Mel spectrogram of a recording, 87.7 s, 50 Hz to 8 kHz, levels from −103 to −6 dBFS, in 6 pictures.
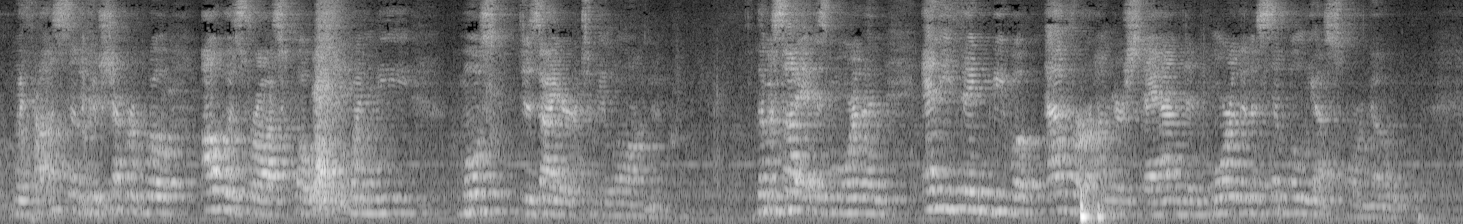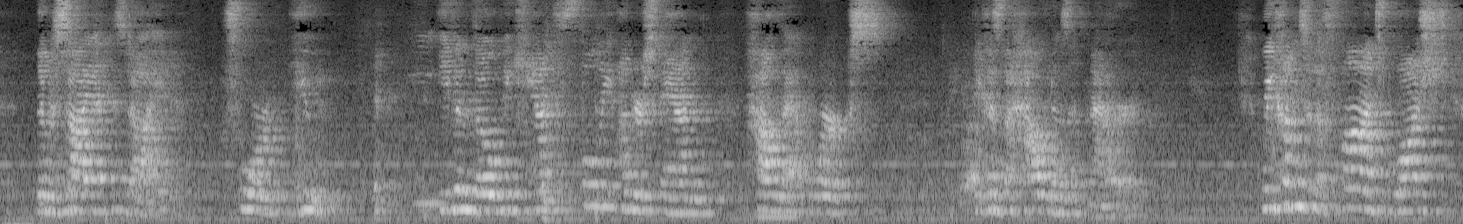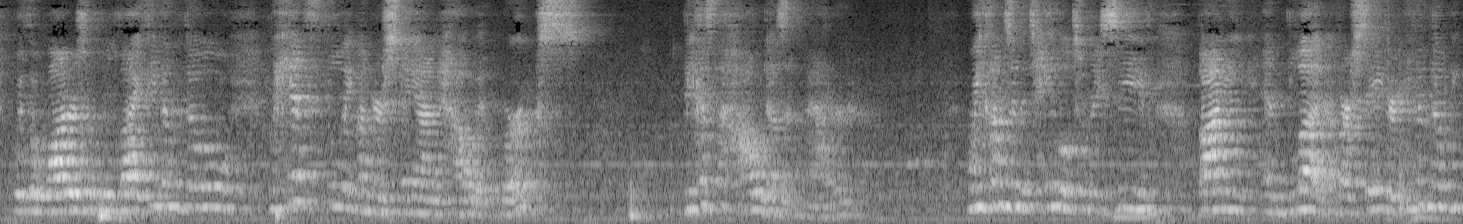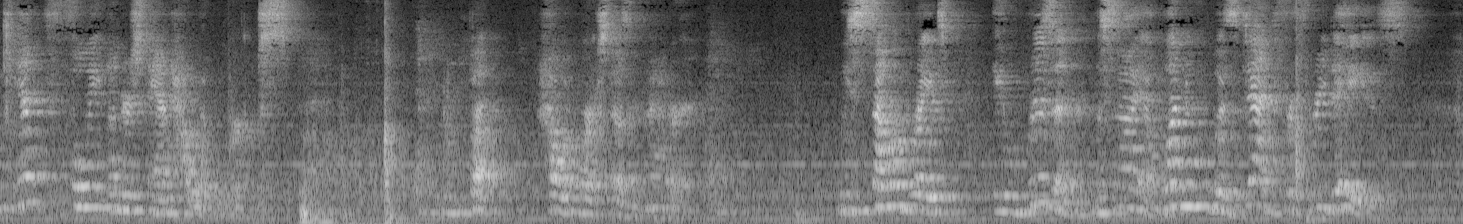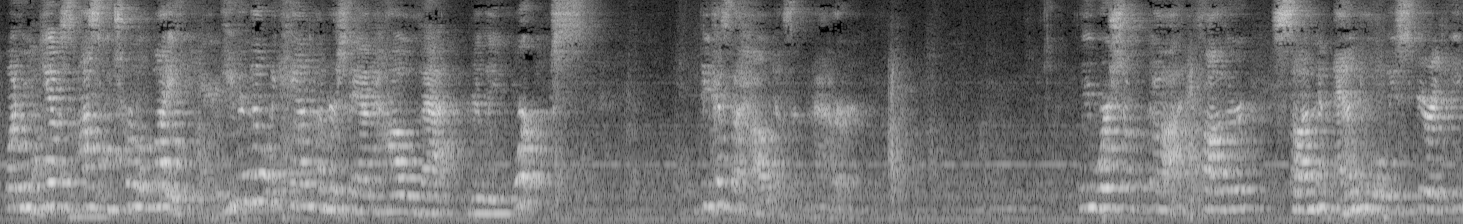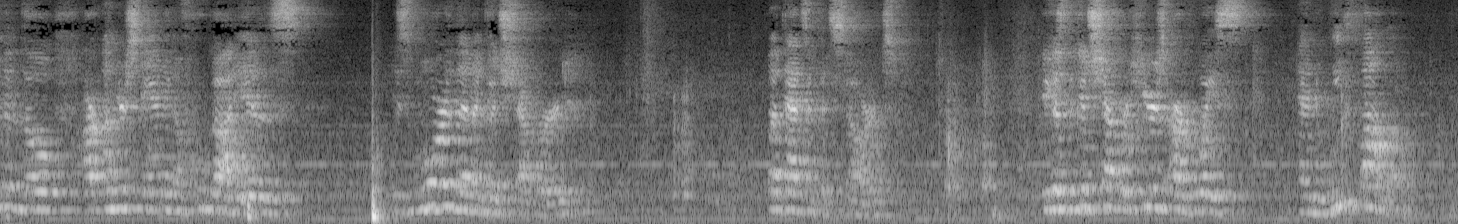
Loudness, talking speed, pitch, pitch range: -28 LUFS, 120 wpm, 230 Hz, 205-265 Hz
